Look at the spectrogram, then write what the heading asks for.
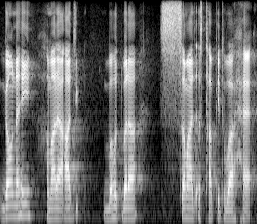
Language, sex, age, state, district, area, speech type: Hindi, male, 18-30, Bihar, Begusarai, rural, spontaneous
